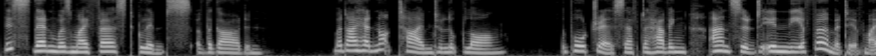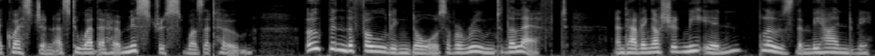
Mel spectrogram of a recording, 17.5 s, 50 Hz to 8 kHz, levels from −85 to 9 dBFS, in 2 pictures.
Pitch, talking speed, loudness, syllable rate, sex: 195 Hz, 185 wpm, -20 LUFS, 5.1 syllables/s, female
